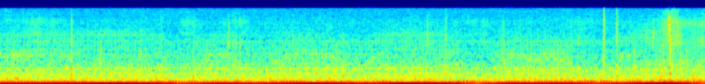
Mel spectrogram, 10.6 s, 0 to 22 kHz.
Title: Rav4 08 knocking / rattling noise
